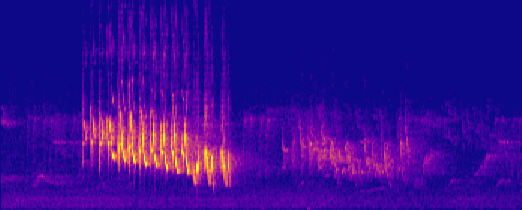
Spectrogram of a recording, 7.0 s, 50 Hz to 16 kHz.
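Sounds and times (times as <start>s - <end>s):
common chaffinch (Fringilla coelebs) song: 0.0s - 6.9s.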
